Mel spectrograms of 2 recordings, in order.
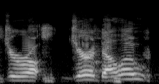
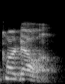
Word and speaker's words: Ciardello: And then there's Girardello. It's Cardello. It's what? Cardello. Cardello, but it's spelled Ciardello.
